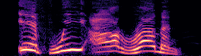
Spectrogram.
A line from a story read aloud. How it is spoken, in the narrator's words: shouted Human into the speaker's face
